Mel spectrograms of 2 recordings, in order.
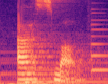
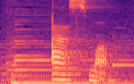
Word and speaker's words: asthma: word is asthma asthma the th is not pronounced asthma my cat always has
